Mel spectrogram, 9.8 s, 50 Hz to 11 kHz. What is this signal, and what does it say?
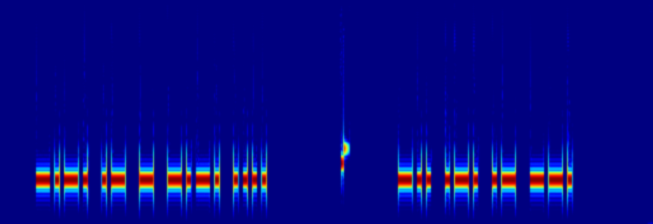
Morse code, heard as a keyed tone, about 17 wpm, 700 Hz. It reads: CATCH DRAG
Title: Sentences from Top 1500 Words - New Word Drill - 17wpm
